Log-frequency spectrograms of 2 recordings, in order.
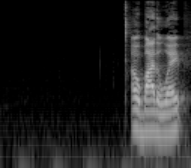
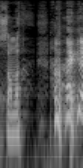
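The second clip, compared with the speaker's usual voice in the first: laughing; 11 semitones higher, 5 dB louder than usual. Real, not acted. Laughing at own confession.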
